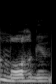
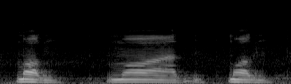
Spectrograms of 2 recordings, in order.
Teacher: R está antes de consoante, né? Então, R aqui tem som de A. Então não é morgen.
